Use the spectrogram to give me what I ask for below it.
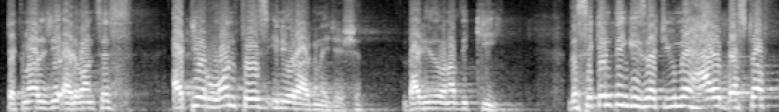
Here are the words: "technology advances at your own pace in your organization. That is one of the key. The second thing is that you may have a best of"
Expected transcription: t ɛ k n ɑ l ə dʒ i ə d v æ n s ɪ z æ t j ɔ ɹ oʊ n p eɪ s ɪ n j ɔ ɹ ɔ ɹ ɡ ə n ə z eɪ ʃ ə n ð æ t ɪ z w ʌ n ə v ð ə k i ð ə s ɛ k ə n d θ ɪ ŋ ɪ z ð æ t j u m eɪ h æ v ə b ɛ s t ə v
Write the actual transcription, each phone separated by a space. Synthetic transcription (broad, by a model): t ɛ k n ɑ l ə dʒ i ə d v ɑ n s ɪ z æ t j ɔ ɹ oʊ n f eɪ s ɪ n j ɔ ɹ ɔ ɹ ɡ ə n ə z eɪ ʃ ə n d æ t ɪ z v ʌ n ə v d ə k i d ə s ɛ k ə n d t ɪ ŋ ɪ z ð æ t j u m eɪ h æ v ə b ɛ s t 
